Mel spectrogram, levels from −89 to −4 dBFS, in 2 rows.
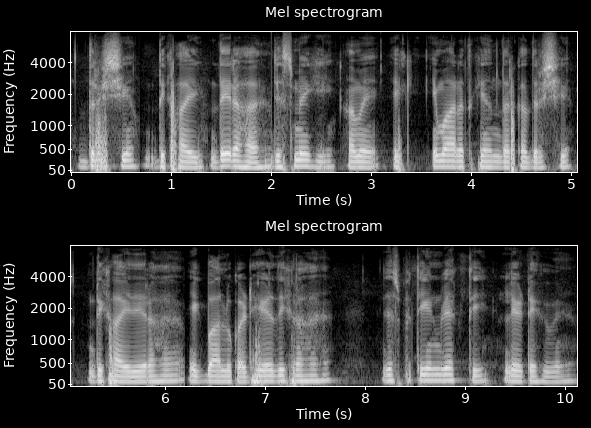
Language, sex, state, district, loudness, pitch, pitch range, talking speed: Hindi, male, Uttar Pradesh, Muzaffarnagar, -18 LUFS, 115 Hz, 110-125 Hz, 190 wpm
